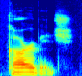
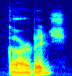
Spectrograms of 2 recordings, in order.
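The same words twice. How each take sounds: First: The second syllable has an ih vowel. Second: The second syllable has an uh vowel. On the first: "the third correct pronunciation is ij" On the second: "You can use the uh sound, like cup and up"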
